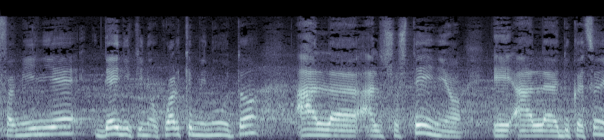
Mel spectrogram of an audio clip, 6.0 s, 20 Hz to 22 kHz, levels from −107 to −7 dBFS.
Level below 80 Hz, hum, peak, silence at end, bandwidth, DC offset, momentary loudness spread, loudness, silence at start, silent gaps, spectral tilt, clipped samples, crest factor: -70 dBFS; none; -8 dBFS; 0 s; 13.5 kHz; under 0.1%; 8 LU; -25 LUFS; 0 s; none; -6.5 dB/octave; under 0.1%; 16 dB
